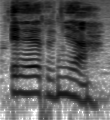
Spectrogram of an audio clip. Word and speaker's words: hernia: po ba niyan e her niya o er ni silent h Oo okay alr now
